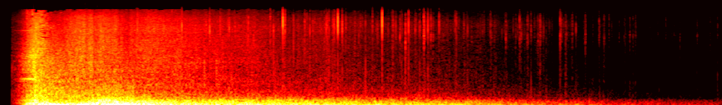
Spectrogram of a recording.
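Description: A fire roars and crackles, then fades away.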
